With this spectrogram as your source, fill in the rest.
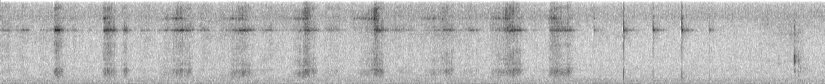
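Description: About ten soft fingertip taps, each a brief, fairly high click that fades almost at once with no lasting ring. The dry, earthy tick fits a small fired clay pot. A steady low hum sits under the taps.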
